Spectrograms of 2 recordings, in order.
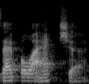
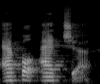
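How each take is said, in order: First: The middle sounds like 'apple at'. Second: The middle sounds like 'apple at'.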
